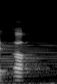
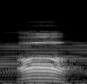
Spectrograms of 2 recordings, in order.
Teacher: ಹ್ರಸ್ವ, ದೀರ್ಘ, ಪ್ಲುತ. ಹ್ರಸ್ವ ಅಂತ ಹೇಳಿದ್ರೆ ಅ, ಒಂದು ಮಾತ್ರ ಕಾಲ. ಆ, ಎರಡು ಮಾತ್ರೆ.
